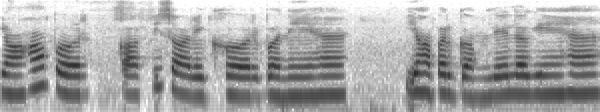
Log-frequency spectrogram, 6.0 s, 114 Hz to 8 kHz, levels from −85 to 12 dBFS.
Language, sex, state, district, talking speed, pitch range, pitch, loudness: Hindi, female, Chandigarh, Chandigarh, 120 wpm, 220-240 Hz, 230 Hz, -14 LUFS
